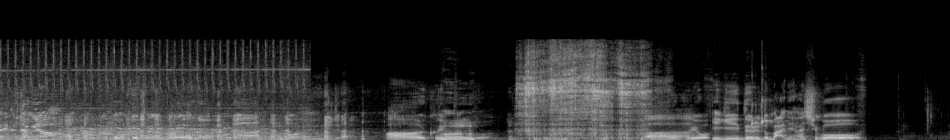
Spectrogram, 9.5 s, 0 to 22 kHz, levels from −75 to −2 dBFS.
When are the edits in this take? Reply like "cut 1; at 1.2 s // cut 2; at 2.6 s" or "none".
cut 1; at 3.2 s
